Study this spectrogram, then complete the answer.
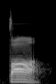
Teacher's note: یہ موٹا ہے، یہ کہاں سے ہوگا کہ پیچھے زبان کو، پیچھے والا جو زبان کا حصہ ہے وہ تھوڑا سا اوپر لے کر جایا جائے گا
